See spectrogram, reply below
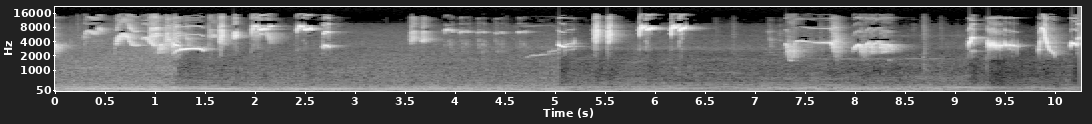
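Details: Receh song from a kept orange-headed thrush in North Bali, Singaraja. Scattered high chips, whistles and twittering bursts come in irregular groups over ten seconds, with quieter gaps between them.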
